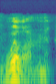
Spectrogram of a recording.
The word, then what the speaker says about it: William: Finally, he defeated the unlucky Charles with the aid of William, which the curé pronounced Willem, the Conqueror, which is why so many English still come to visit the place.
